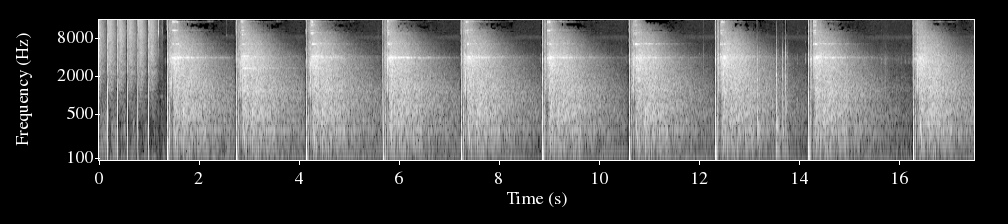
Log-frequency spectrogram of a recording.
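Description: Ten loud, sharp rifle shots from an M1 carbine fire at a steady pace, each followed by a long echoing decay outdoors, with faint metallic rings of rounds striking steel targets.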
